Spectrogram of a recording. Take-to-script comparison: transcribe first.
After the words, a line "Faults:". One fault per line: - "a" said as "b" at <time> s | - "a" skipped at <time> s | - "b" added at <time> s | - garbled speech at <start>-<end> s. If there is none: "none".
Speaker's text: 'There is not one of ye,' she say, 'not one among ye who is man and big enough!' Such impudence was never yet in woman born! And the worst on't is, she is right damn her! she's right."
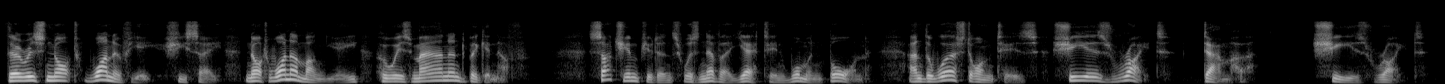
'There is not one of ye,' she say, 'not one among ye who is man and big enough!' Such impudence was never yet in woman born! And the worst on't is, she is right damn her! she's right."
Faults:
none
